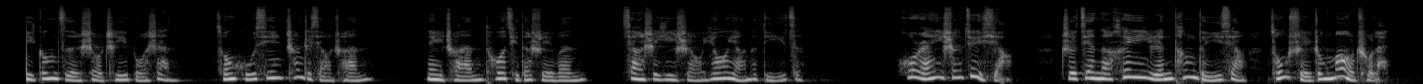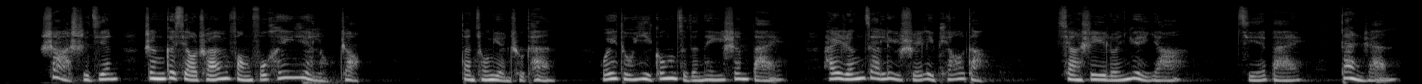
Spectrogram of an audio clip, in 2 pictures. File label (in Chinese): 网文配音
